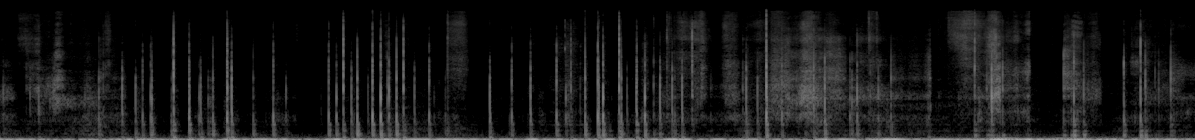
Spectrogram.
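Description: Long nails rapidly tap and scratch the surface of a flat grey cardboard tablet case box with a plastic window and a red case inside. Quick, dry clicks come in dense bursts, mixed with brushing scratches and a low steady hum underneath.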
